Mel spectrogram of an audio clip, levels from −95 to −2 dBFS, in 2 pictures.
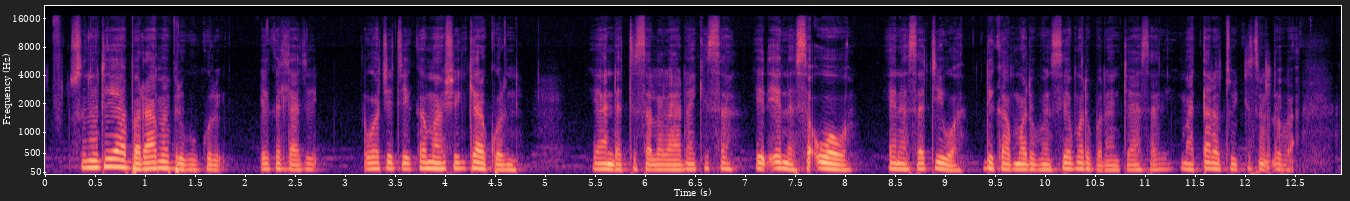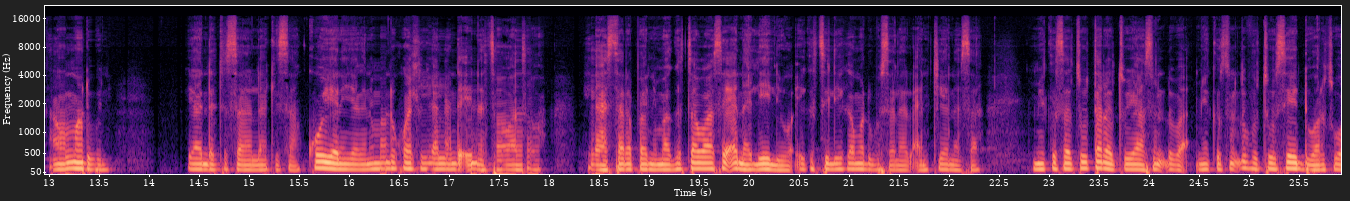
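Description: Packets in this speech recording were repeatedly lost or delayed from 11.97 to 14.69 s, and again from 16.74 to 18.49 s. This is repeated packet loss (robotic sound). Each run holds about sixteen gaps of up to about 40 ms, and the decoder bridged every gap by extending the preceding sound. Roughly a sixth to a fifth of each stretch is synthesized filler, so the speech turns choppy, with fragments missing.

Between those runs, short concealed packet loss hits at 15.13, 15.19 and 15.25 s, and again at 16.32 to 16.38 s. Each hole is only a few hundredths of a second, patched from the last pitch or as shaped noise. The repairs are heard as quick smears or wobbles that can swallow a consonant.

A burst of packet loss at 16.26 to 16.32 s drops several tens of milliseconds in a row. The concealment there holds the last sound and fades it, leaving a brief buzz or hiss before the audio jumps ahead.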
